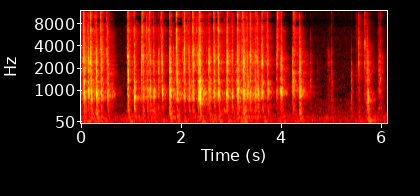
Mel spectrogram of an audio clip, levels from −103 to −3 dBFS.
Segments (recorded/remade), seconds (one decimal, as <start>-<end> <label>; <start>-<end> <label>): 0.0-4.6 recorded; 4.6-6.1 remade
